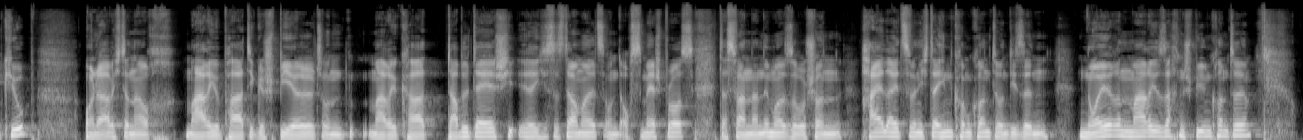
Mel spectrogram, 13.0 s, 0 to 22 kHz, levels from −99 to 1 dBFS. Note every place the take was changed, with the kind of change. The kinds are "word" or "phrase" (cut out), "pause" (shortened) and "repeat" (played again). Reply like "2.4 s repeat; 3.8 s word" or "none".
none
